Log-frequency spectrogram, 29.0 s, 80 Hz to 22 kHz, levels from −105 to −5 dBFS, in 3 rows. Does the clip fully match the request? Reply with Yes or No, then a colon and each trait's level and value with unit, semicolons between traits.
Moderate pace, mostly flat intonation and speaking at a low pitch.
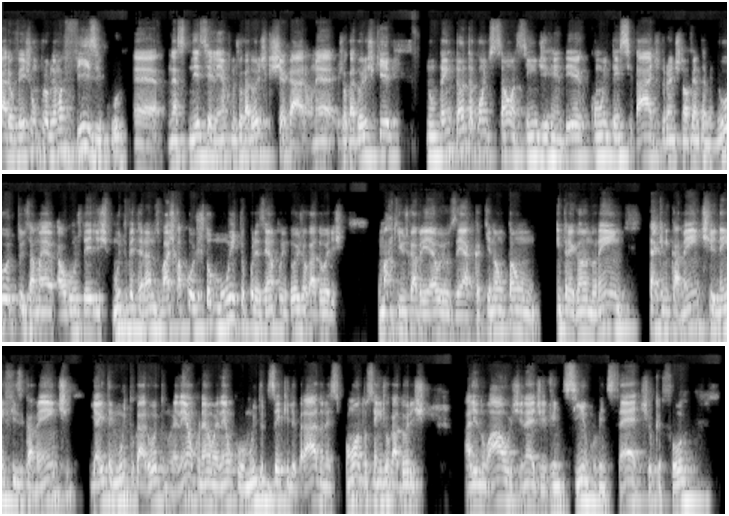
Yes: average, 170 wpm; narrow, 2.2 semitones; low, 120 Hz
